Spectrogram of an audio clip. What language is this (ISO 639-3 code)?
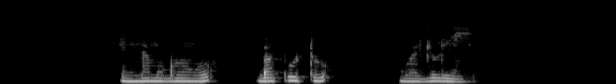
lug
